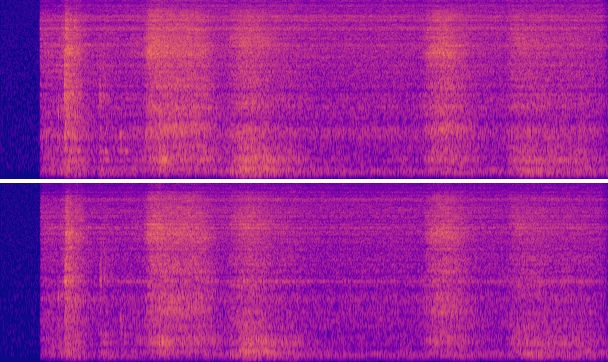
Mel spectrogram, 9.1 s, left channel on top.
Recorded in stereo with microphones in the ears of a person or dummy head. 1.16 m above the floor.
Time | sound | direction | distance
0.6 | breathing | 85° left | 5.5 m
